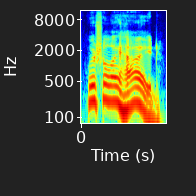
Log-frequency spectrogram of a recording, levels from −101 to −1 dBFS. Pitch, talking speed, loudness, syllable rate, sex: 155 Hz, 225 wpm, -15 LUFS, 5.6 syllables/s, male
